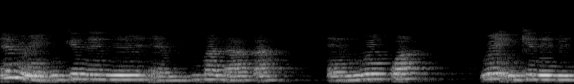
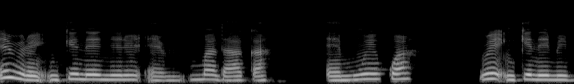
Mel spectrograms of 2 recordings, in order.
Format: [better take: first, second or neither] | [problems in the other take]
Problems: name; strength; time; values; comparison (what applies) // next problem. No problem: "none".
second | room echo; dies away in 0.6 s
